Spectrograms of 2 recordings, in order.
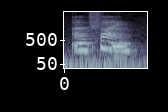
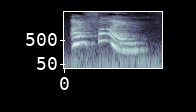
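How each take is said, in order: First: It is said flat, with little movement. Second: It is said buoyantly, with lively movement. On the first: The person seems bored, tired or upset. The speaker calls it wrong. "the flat tone" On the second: The person convincingly seems fine. The speaker calls it right. "the buoyant tone"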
